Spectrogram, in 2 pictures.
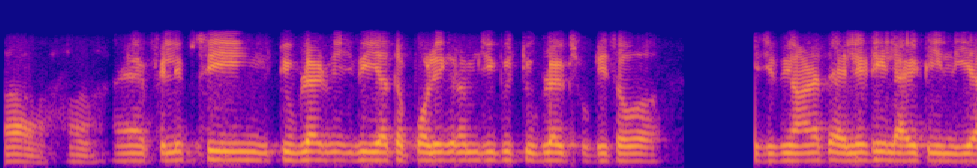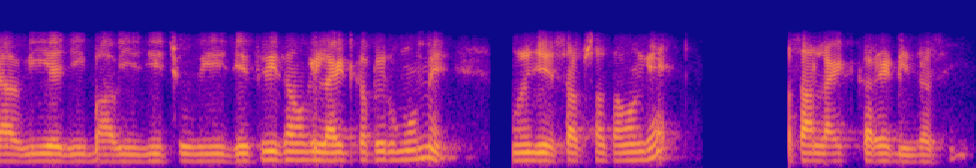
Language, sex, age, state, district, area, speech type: Sindhi, male, 45-60, Maharashtra, Mumbai Suburban, urban, conversation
